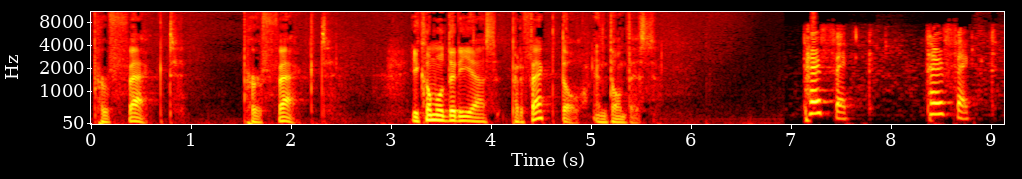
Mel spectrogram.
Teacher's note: notice that the emphasis is on the second syllable perfect o perfect perfect right El emphasis perfect pronunciation you emphasize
